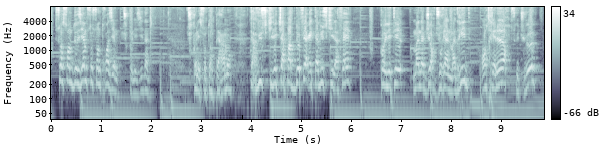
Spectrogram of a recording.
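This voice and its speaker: A man hosting a football fan vlog, ranting casually in street slang and breaking into loud outbursts and jokes. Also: sits high. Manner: animated, slangy, bursts into shouting and laughs. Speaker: football fan channel host.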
